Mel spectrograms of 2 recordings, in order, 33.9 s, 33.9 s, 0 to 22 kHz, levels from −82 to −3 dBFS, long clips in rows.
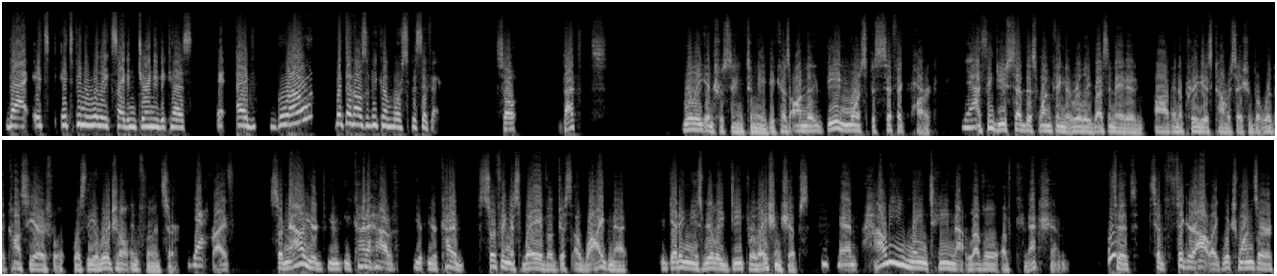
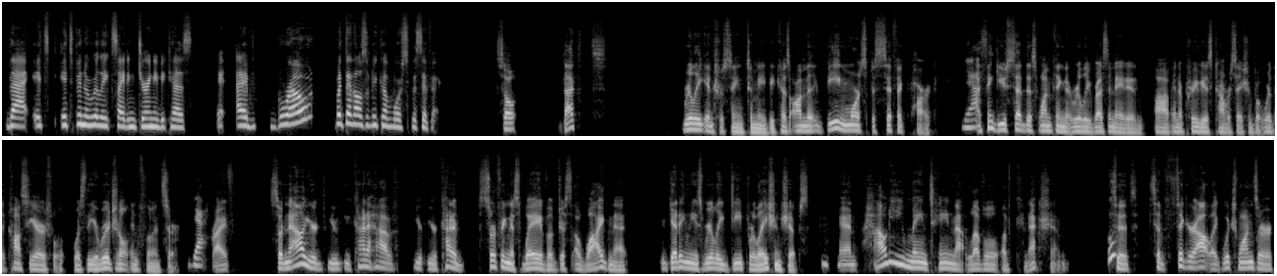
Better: second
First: distortion; heavy; 6 dB below the speech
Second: none

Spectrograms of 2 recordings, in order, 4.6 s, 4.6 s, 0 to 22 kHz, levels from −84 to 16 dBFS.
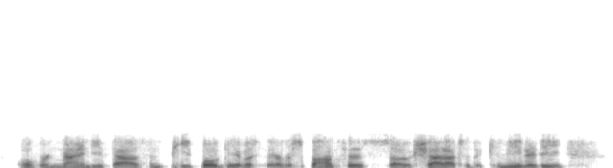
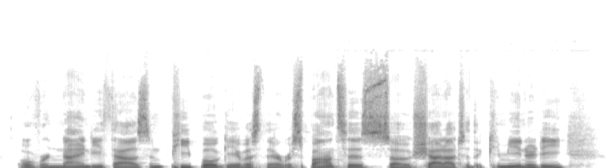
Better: second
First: phone-call audio; poor line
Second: none

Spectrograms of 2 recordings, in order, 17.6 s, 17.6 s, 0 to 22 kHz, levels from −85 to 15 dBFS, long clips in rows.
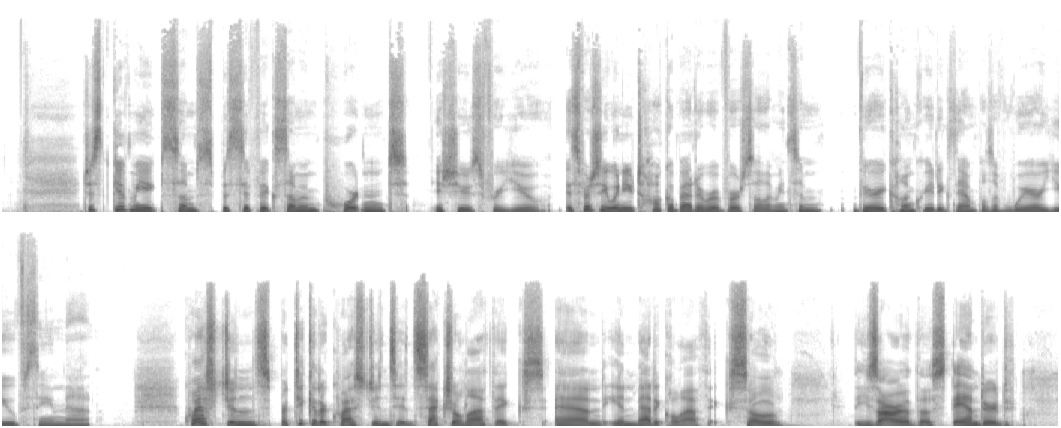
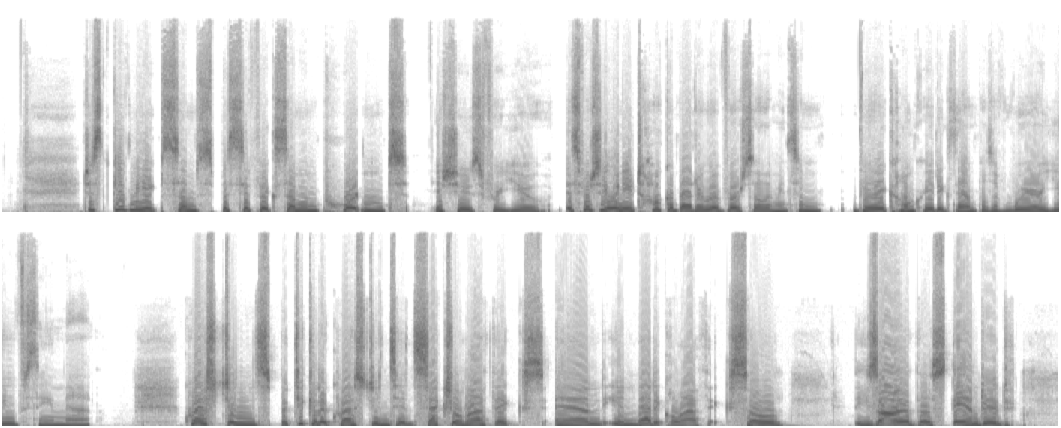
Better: first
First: none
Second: distortion; heavy; 18% of the sound clipped

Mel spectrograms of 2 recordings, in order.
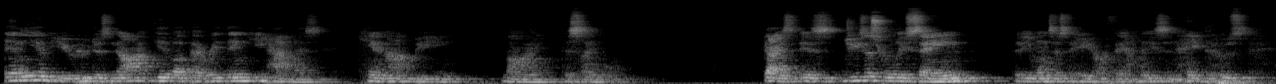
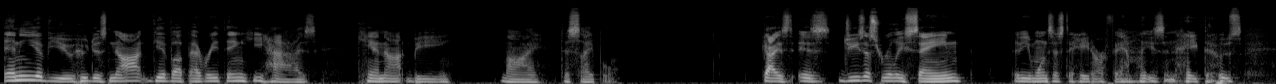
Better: second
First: off-mic speech; far // room echo; noticeable; dies away in 0.6 s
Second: none

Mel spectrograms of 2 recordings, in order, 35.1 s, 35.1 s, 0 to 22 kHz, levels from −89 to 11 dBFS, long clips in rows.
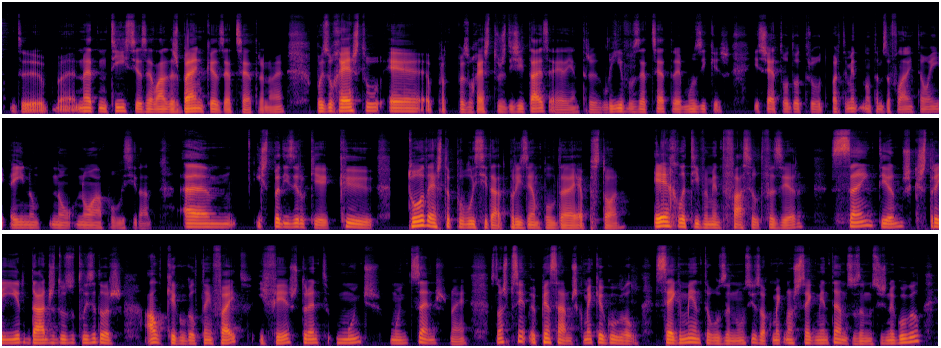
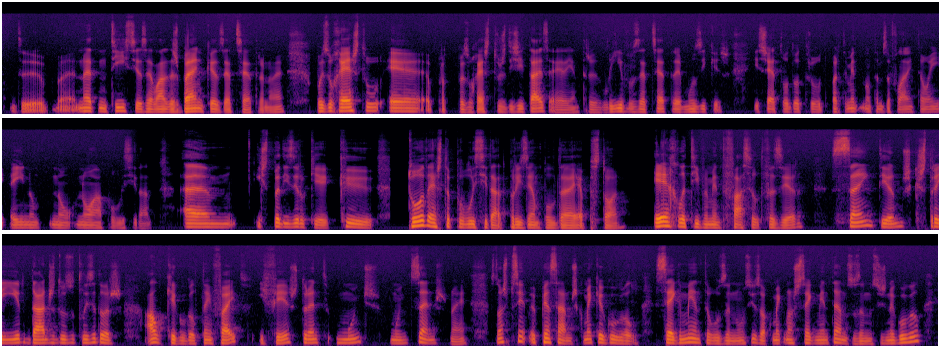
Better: first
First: none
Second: hiss; faint; until 13 s and from 20 s on; 25 dB below the speech

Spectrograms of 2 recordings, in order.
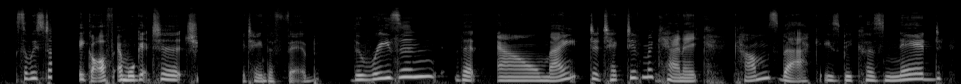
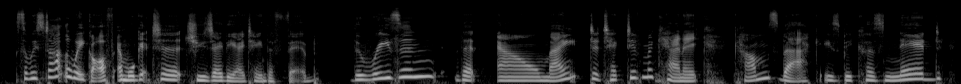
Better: second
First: audio cutting out; at 0.5 s and at 2 s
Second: none

